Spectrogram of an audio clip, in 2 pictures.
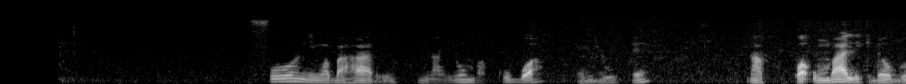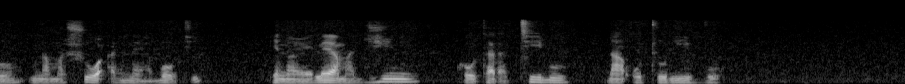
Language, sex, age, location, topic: Swahili, male, 36-49, Mombasa, government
